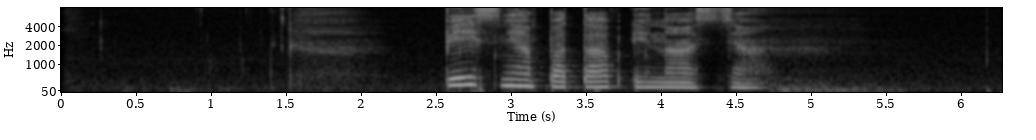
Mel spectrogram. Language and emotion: Russian, sad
